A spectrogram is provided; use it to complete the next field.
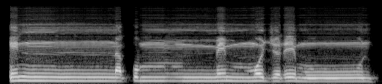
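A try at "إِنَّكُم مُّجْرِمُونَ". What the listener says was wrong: نہیں دو میم نہیں پڑھنا, میم نہیں ہے. انکم مجرمون. دو غنے کریے, دو غنے پھر پڑھیے, دو غنے کریے اچھے.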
